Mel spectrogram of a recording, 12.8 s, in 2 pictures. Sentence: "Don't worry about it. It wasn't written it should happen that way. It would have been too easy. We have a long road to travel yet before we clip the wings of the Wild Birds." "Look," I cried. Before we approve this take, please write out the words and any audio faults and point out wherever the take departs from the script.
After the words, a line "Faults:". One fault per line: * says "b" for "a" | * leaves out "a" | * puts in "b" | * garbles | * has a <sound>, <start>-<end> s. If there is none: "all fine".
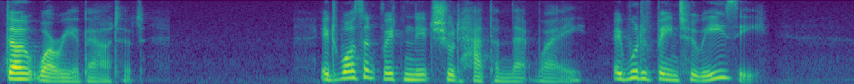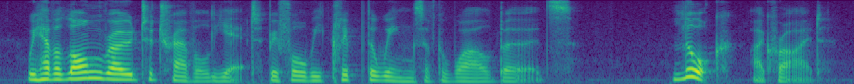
"Don't worry about it. It wasn't written it should happen that way. It would have been too easy. We have a long road to travel yet before we clip the wings of the Wild Birds." "Look," I cried.
Faults:
all fine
